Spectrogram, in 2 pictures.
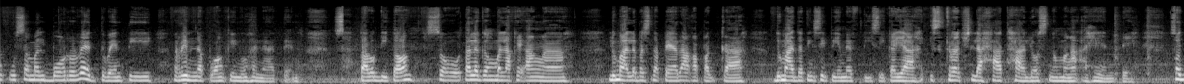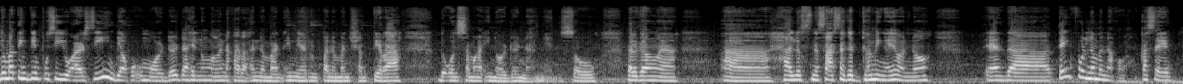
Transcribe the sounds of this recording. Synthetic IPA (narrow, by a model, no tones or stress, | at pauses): ɐŋpʊsɐmɐlboːɾoɾɛd̪̚t̪wɛnt̪i | ɾɪmnɐpoʔɐŋkɪnuːɦɐnːaːt̪ɛ̰nst̪aːwɐɡd̪iːt̪o̞so̞t̪ɐlɐɡaŋmɐlɐkɛʔɐŋa | lʊmaːlɐbasnɐpɛːɾɐkɐpaɡ̚kɐ | d̪ʊmaːd̪ɐt̪ɪŋsɪpiʔɛmɛft̪isikɐjaʔɪskɾɛt͡ʃlɐhat̪haːlo̞snɐŋmɐŋaʔɐɦɛnt̪ɛ | sod̪ʊmɐt̪ɪŋd̪ɪnpʊsɐjuːʔaɹsihɪnd̪iːʔɐko̞ʔʊmoɹd̪ɛɹd̪aːhɪlnɐŋmɐŋanɐkɐɾɐʔanːɐmanʔɐjmɛːɾonpɐnɐmanʃaŋt̪ɪɾa | d̪oʔo̞nsɐmɐŋaʔɪno̞ɹd̪ɛɹna̰ːmɪ̰nso̞t̪ɐlɐɡaŋa | ʔaːhaːlo̞snɐsaːsɐɡad̪̚kɐmɪŋɐjo̞nːo̞ | ʔɛnd̪at̪ɛŋkfʊlnɐmanɐko̞kɐsɛ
